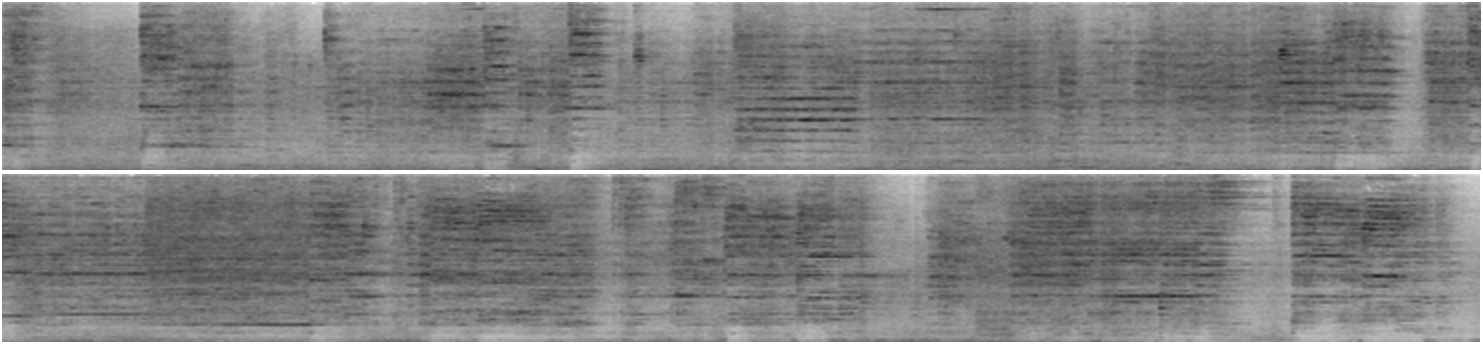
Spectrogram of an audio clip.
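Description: A freight train's cars roll past close by on a curve: a steady rumble and clatter of steel wheels on rail, broken by short knocks. High-pitched wheel squeal comes and goes throughout.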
